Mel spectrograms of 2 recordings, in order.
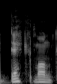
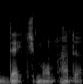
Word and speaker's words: Dechmont: Is it Decmont or Dechmont? I say Decmont.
